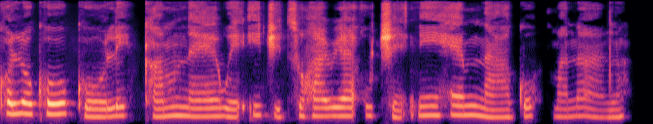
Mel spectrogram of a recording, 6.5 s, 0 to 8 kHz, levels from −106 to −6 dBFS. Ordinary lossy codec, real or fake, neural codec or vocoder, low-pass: none; fake; codec, 16 kHz, 4 kbps, X-Codec, WavLM features, trained on Multilingual LibriSpeech; none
